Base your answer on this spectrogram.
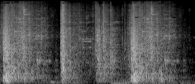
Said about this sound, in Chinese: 巡丁和青壮拿起城头的灰瓶，纷纷掷下，装满石灰的陶罐落地后崩裂开来，里面的石灰四下发散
